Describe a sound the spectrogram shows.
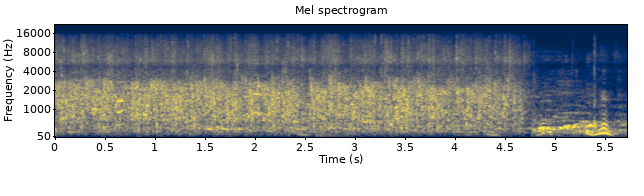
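An audience applauds loudly in a hall.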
